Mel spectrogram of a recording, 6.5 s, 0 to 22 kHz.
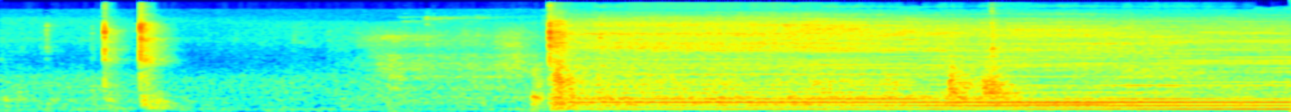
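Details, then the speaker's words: Willys CJ2A Jeep, first start after sitting about a year: there is spark, but the starter only gives a steady electrical buzz with no cranking. The owner suspects a bad starter relay and tries tapping the starter with a hammer. "It kind of sounds like a bad yeah, a bad starter relay thingamabob."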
